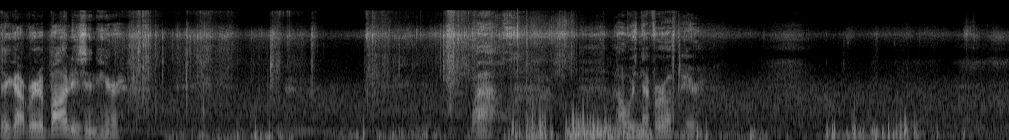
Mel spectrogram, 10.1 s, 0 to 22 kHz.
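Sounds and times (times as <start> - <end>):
footsteps through dry leaves: 1.0 - 5.9.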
